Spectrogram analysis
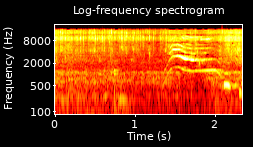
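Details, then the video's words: Young kitten meowing loudly during its first bath in a bathroom: one high, drawn-out wavering meow falling at the end, followed by a short squeak, over a steady hiss of running tap water. "First bath for kitten Johnny and its loud meow"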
